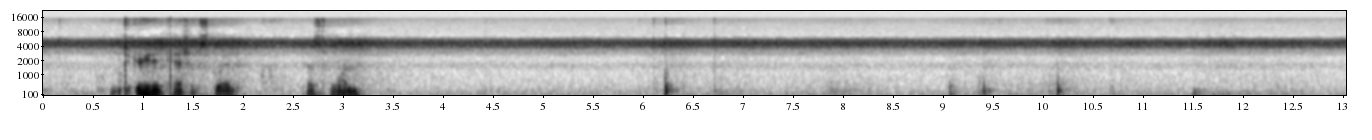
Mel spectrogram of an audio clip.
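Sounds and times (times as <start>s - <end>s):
faint hiss: 0.0s - 13.0s.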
